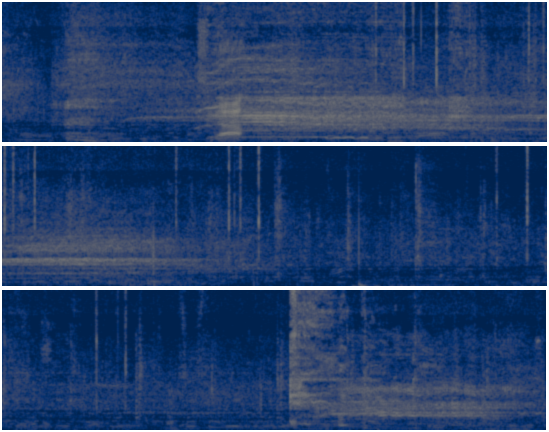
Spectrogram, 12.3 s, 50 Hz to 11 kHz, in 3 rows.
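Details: Silesian stallion at the Książ stallion qualification, 2019, neighs twice: a long vibrating whinny early on and a shorter one near the end, with hoof clatter and speech in between.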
